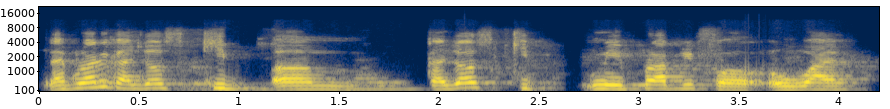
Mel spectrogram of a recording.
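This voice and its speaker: A man, halting and apologetic, speaking on a video call. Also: sits high, a little hiss or hum. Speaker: mentee. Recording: dull lo-fi call audio.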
